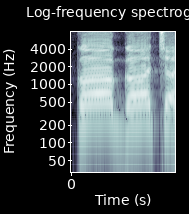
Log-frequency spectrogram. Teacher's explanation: क ग च ये तो अल्पप्राण है, लेकिन ख नहीं है भाई अल्पप्राण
